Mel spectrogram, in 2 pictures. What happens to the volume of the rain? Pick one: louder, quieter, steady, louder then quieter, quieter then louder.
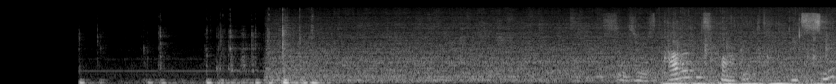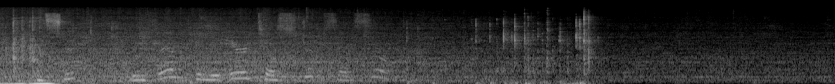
quieter.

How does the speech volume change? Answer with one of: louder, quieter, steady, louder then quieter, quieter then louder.
quieter.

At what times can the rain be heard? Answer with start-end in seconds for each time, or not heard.
2.6-16.6.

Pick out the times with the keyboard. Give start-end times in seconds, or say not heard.
0.8-3.2, 6.6-8.9, 12.4-14.3.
